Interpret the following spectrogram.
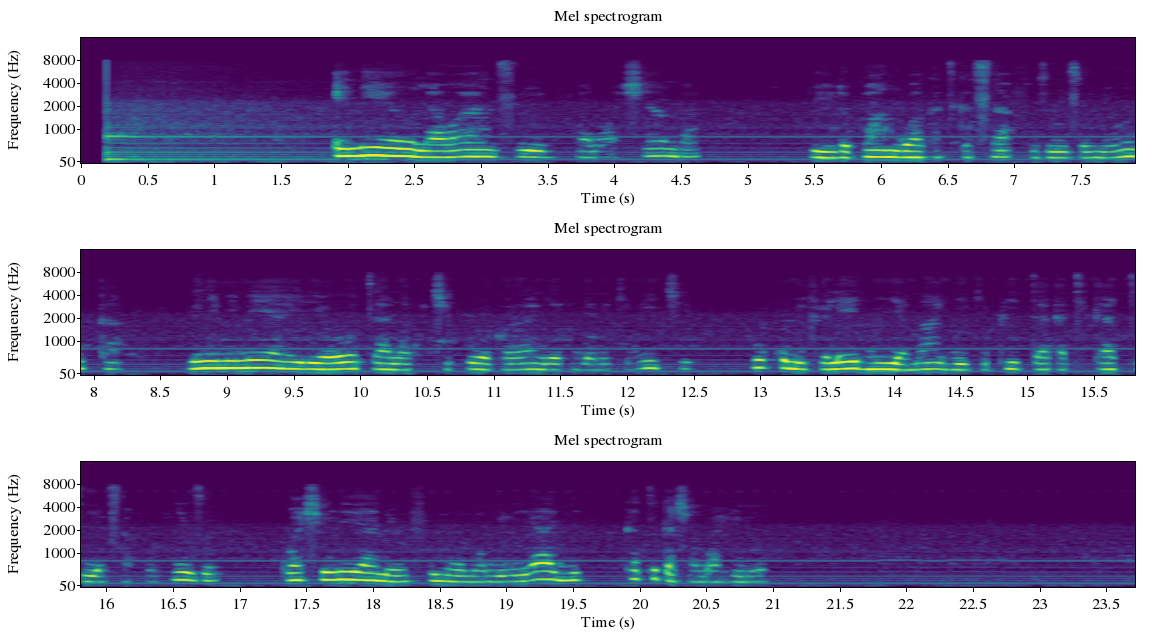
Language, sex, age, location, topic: Swahili, female, 25-35, Dar es Salaam, agriculture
